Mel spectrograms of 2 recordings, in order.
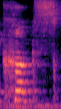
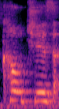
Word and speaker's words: Koch: postulates now I know it could be pronounced a variety of different way Kooks coaches I have learned them cops postulates so however way you want to pronounce it is absolutely fine with me and in a very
